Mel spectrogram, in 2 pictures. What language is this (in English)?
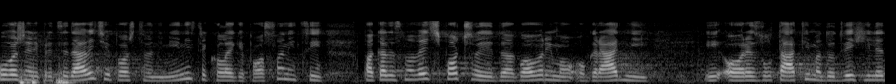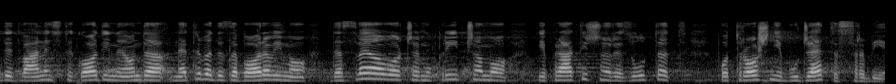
Serbian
